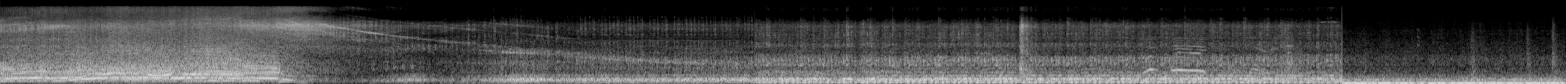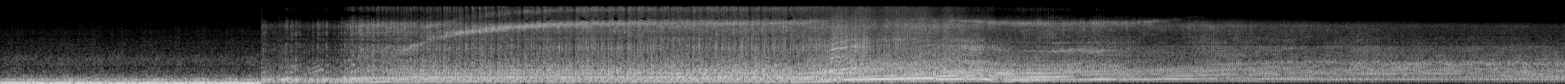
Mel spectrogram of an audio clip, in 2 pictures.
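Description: No-prep drag race cars' engines revving hard and running at full throttle, the pitch climbing and falling as they rev. About halfway through there is a stretch of heavy, low engine drone heard from inside a car.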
